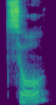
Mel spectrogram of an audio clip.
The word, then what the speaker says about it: Zoo: This is pronounced basically like a T and an S together. So try to make those two sounds together. First the T, then the S. T, S, T, S, Ts, Ts. The only English word I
